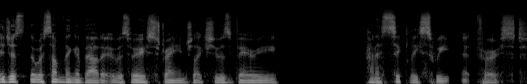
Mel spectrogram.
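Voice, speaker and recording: Someone with an American accent talks at a fairly quick pace with fairly even intonation, in a very clean recording with a silent background. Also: man, very deep, low pitch for a man. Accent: American, noticeable to Australians. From Appalachia, Virginia, USA. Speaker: podcast guest. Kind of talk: casual interview storytelling. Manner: conversational with hesitations and restarts.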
